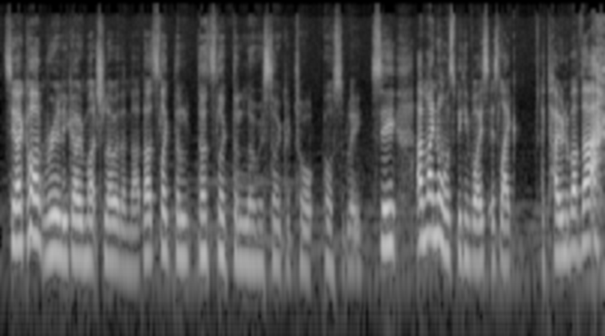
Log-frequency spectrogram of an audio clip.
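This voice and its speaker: A woman casually chatting and laughing while playing a game on stream, in a relaxed, playful way. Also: mid-range voice. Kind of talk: casual gameplay commentary.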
